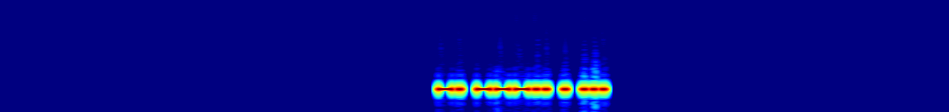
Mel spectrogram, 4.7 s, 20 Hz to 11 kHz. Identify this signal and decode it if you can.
Morse code, heard as a keyed tone, about 48 wpm, 700 Hz. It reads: N8ES
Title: USA Call Signs - 4 Characters - 50wpm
